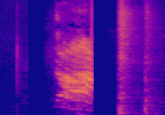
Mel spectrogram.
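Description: A boy's loud, pitched groan lasting about half a second, cut off abruptly, followed near the end by another short loud burst.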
